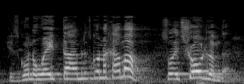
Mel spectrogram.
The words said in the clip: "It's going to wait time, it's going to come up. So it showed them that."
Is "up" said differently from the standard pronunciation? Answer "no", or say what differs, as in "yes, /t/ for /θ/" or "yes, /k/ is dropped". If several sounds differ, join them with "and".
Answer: no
